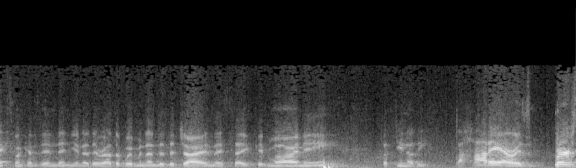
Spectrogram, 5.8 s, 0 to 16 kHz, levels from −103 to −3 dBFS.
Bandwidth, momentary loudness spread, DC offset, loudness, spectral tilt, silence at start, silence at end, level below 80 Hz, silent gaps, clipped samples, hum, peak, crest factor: 9.4 kHz; 16 LU; under 0.1%; -23 LUFS; -7.5 dB/octave; 0 s; 0 s; -42 dBFS; none; under 0.1%; none; -4 dBFS; 20 dB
